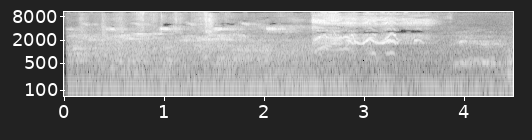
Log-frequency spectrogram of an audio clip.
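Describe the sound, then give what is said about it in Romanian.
A blackbird sings a short, fluting warbled phrase midway through, partly buried under loud, steady outdoor noise and low rumble, recorded at the Russian embassy on Chiselef (Kiseleff) while a car burns and an attack is under way. “Mai dă o dată, te rog, de, de la început să se audă mierla.”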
